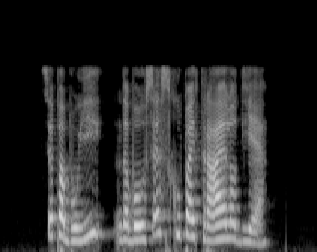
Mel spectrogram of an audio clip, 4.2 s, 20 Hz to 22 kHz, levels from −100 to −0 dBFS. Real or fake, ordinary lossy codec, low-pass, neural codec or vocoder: real; none; 7.2 kHz; none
